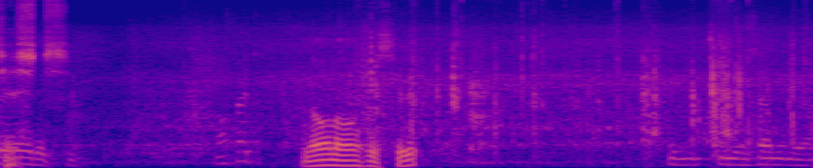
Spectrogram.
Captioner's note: speaking in foreign language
